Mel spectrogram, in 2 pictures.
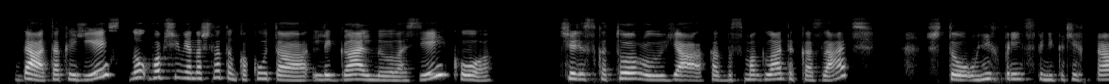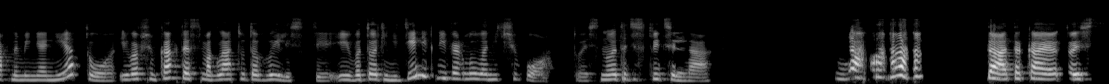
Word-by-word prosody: Да, 205 -3 +7
так 225 +5 -5
и 230 - 0
есть. 320 - -1
Ну, 300 +2 -2
в 310 - 0
общем, 315 0 -4
я 280 - 0
нашла 275 +3 -3
там 270 -6 -7
какую-то 220 -6 -1
легальную 215 -2 +1
лазейку, 210 - 0 0.7
через 240 -4 -1
которую 235 -3 +1
я 195 -2 +1
как 210 -3 -7
бы 210 - -11
смогла 230 +3 -2
доказать, 210 - -5 0.5
что 215 -3 -1
у 200 - -5
них, 255 +4 -4
в - - -32
принципе, 245 -1 -7
никаких 220 +1 -9
прав 225 0 -1
на 220 - -7
меня 205 0 -7
нету. 220 - -4
И, 220 - -6
в 240 - -2
общем, 245 -1 -5
как-то 285 +1 +2
я 255 - +1
смогла 235 -2 -2
оттуда 240 -2 -6
вылезти. 195 -5 -8
И 210 +5 -7
в 215 - -2
итоге 230 0 -2
ни 195 -1 -7
денег 370 - -2
не 290 -1 -7
вернула, 255 -2 -3
ничего. 230 -6 -11 0.2
То - - -23
есть, 165 +2 -17
ну, 220 - -4
это 230 +2 -1
действительно 215 -9 -7 1.2
Да. 285 +6 +5 1.2
Да, 260 -6 +10
такая 255 -1 +4
то - - +1
есть 240 0 +2
230 Hz, 150 wpm, -22 LUFS, 210-255 Hz, 1.2 s, Да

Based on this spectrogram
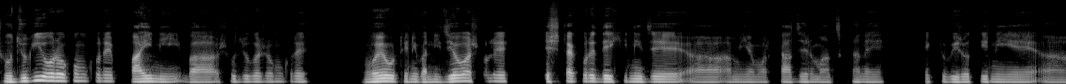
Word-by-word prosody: সুযোগই 150 +8 +4
ওরকম 165 -1 +5
করে 150 -1 -3 0.2
পাইনি 130 -1 +4 0.2
বা 120 - 0 0.3
সুযোগও 130 0 -5
ওজম 130 0 -8
করে 130 0 -5 0.7
হয়ে 130 +3 +8
ওঠেনি 130 -2 -2
বা 120 - +1
নিজেও 135 +5 +4
আসলে 145 +1 -7 0.4
চেষ্টা 135 +1 -1
করে 140 0 +1
দেখিনি 130 0 +1
যে 125 0 +2 0.4
আ - - -8 0.3
আমি 120 0 -9
আমার 115 0 -11
কাজের 120 +1 -5
মাঝখানে 120 +1 -10 0.6
একটু 115 +3 -15
বিরতি 120 +1 -2
নিয়ে 115 -1 -5 0.3
আ - - -10
130 Hz, 145 wpm, -23 LUFS, 120-140 Hz, 0.7 s, হয়ে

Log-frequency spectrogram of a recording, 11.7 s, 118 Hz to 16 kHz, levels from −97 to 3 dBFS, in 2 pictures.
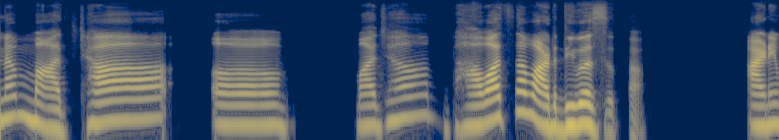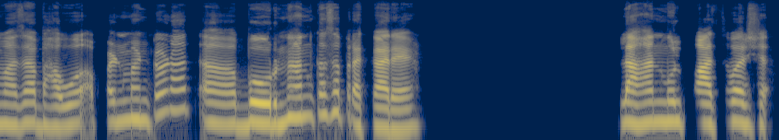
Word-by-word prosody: ना 260 +2 -1
माझ्या 215 - -1 0.8
अ, - - -5 1.0
माझ्या 205 +6 -4 0.3
भावाचा 225 - +2
वाढदिवस 195 - +4
होता 155 - -14 0.9
आणि 200 +1 +4
माझा 210 +1 -2
भाऊ 195 -2 -4
आपण 225 +1 -6
म्हणतो 250 +5 -2
ना 340 +1 -2
अ, 215 -2 -1
बोरन्हांन 225 +5 +4
कसा 290 +2 -3
प्रकार 190 -3 +1
आहे. 170 +1 0 1.6
लहान 220 +1 +4
मुल 225 0 -1
5 215 -2 +5
वर्ष, 220 -4 -1
215 Hz, 115 wpm, -22 LUFS, 195-235 Hz, 1.6 s, 5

